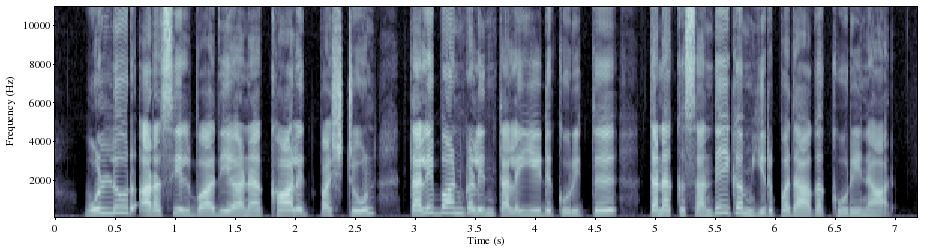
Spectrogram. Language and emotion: Tamil, neutral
